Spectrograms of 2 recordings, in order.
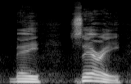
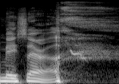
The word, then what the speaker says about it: Mei Seira: I kept saying it May Syuri. It's actually May Seira.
